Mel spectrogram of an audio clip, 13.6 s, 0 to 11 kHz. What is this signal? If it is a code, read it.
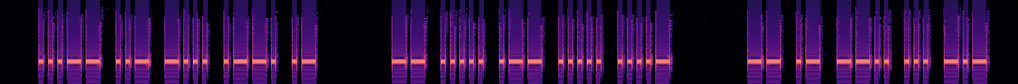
Morse code, heard as a keyed tone, about 19 wpm, 800 Hz. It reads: 3UBPA M5W54 MAZSK
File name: CW / DET / 1 9 1500C S B 18wpm 2551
